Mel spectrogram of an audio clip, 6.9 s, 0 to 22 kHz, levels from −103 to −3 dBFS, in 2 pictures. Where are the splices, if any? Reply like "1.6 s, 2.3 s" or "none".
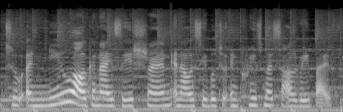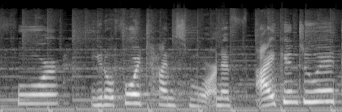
1.7 s, 5.6 s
